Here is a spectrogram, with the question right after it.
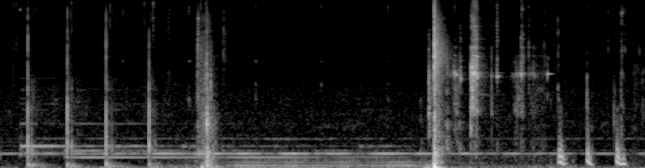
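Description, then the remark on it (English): A refrigerator door opens with a soft thunk and a steady hum, followed by bright glass clinks and a sharp clatter as a bottle of water is taken out, then a few quick gulps or pours. “Do you have anything to drink in here? I'm a little parched. There's some water in that fridge over there.”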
